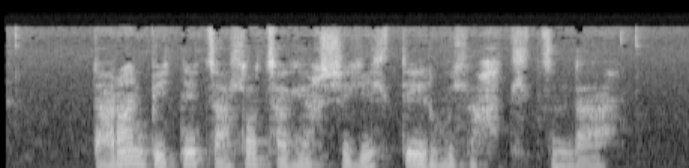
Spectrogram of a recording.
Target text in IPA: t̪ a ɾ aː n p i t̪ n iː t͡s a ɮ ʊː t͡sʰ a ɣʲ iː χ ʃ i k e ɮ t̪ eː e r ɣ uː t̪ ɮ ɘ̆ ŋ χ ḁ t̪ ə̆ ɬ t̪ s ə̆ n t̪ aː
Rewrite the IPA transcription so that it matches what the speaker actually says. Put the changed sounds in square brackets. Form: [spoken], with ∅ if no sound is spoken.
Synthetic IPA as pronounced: t̪ a ɾ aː n p i t̪ n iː t͡s a ɮ ʊː t͡sʰ a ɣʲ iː χ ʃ i k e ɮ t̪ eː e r ɣ uː [∅] ɮ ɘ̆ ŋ χ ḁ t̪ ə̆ ɬ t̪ s ə̆ n t̪ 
